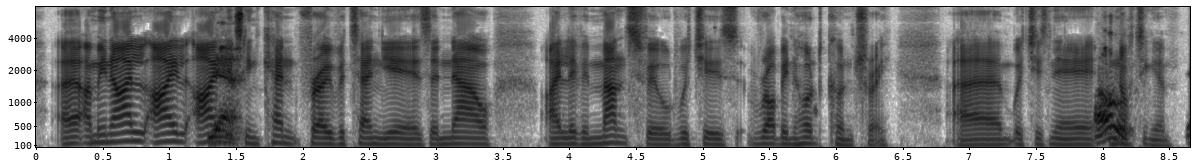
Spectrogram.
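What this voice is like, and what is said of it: British accent. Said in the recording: “whenever I hear a British accent, I get homesick”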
